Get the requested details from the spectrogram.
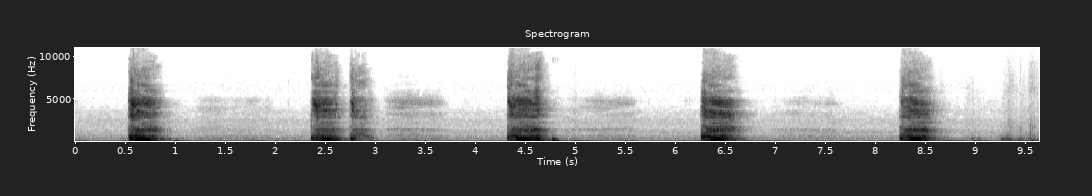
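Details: Adult with an unusual barking cough, unsure why: short, harsh, deep barking cough bursts about every two seconds.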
